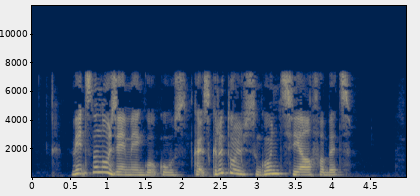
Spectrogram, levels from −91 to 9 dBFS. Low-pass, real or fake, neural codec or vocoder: 7.2 kHz; real; none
